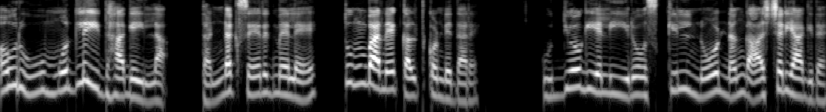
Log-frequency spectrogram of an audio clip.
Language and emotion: Kannada, surprised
